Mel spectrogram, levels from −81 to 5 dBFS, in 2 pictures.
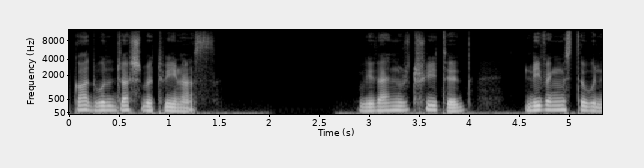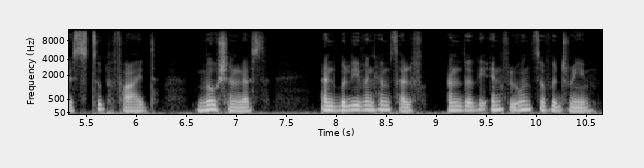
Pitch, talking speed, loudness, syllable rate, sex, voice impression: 120 Hz, 125 wpm, -20 LUFS, 5.1 syllables/s, male, very masculine, slightly middle-aged, thick, relaxed, weak, very dark, very soft, very muffled, fluent, slightly raspy, cool, intellectual, slightly refreshing, very sincere, very calm, mature, friendly, reassuring, very unique, very elegant, slightly wild, sweet, slightly lively, very kind, very modest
